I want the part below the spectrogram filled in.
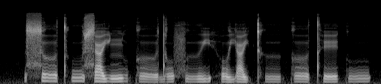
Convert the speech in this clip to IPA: s ɤː˧ t̪ʰ u˧ s a˧ j ɲ u˧ k ɤː˩ d o˧ f ɯː˩˧ j h o˩ j a˧˩ j kʰ ɯː˩ k ɤː˧ t̪ʰ eː˧ k u˧˥

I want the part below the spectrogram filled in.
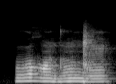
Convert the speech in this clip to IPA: u ʁ ũ d ũ ŋ͡ǁ ẽ

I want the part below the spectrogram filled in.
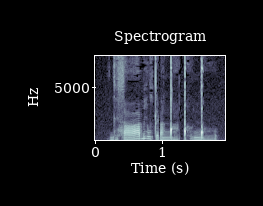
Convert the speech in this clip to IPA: ɡ ɛ̤ s ɑː ɓ i w t ə ɽ ɑ ŋ͡ǃ ɑ̤ ǃʰ o̤ ŋ͡ǃ o̤

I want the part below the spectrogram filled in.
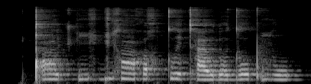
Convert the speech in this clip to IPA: ǃʼ ɔ̃ ʊ̯ t͡ʃʼ i x ɡ i x ɔ̃ h ʊ χ tʷ e kʰ a ʊ̯ ɗ o d o pʼ i w

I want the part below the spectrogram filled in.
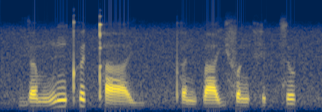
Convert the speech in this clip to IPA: j ɐ˨ m n̪ ɪ˥ ŋ pʰ ɵ˥ t̚ pʰ aː˨˩ j | pʰ ɐ˨˩ n p aː˨˥ j f ɐ˧ ŋ h ɪ˧ k̚ s ʊ˥ k̚

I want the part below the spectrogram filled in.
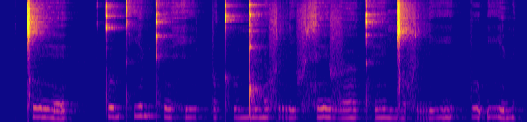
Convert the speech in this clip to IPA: ǀ e | t̪ u ɳ t̪ʰ i ɳ kʰ e h i pː ə kʰ u ŋ͡ǃ u ɳ ə f r i f s e v œ kʰ e ŋ͡ǀ ə f r i | p u ʔ i ɳ

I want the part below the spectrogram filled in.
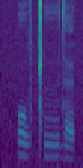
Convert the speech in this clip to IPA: o v ǁ ɨː d ɛ

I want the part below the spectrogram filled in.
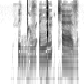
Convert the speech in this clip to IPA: θ i d ɡ͡ǃ ɑ z ʔ ɛ ŋ͡ǃ ʉ ʔ cʰ æ z

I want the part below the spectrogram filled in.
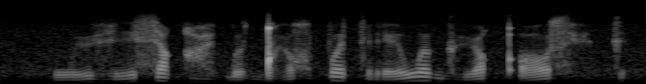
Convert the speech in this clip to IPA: w y˩˧˩ ɦ i˨˥ s i˥˧ q e̤˩˧˩ ɓ ə˩˧ ɡ͡ǃ ø˩˧˩ χ p ə˦˥ t r e˨˥ w ə˥˧ ɡʱ y˨˥ qʼ ɔ˨˥ s e̤˨˥ k

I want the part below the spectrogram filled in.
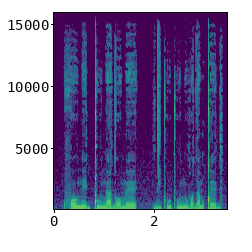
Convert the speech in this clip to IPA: f ɔ˧˥˧ u̯ n e˦˨ ɡ ǃ u˦˨ n a˨˥ d ɔ˧˩˧ m ɛ˧˥˧ | d i˨˥ pʼ u˧˥˧ pʼ u˦˨ n u˨˩ ɾ ɔ˨˩ d a˧˥˧ m ǃ ɛ˦˨ ɡ

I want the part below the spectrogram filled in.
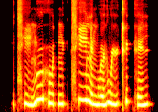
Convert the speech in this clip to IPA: t͡sʰ iː˨˩ ŋ uː˥ h uː˨ t̚ ŋ ɪ˨˥ k̚ t͡sʰ iː˥ l ɪ˨ ŋ w ɵ˨˥ ɥ w yː˨˥ kʰ ɪ˥ k̚ h e˨˧ j

